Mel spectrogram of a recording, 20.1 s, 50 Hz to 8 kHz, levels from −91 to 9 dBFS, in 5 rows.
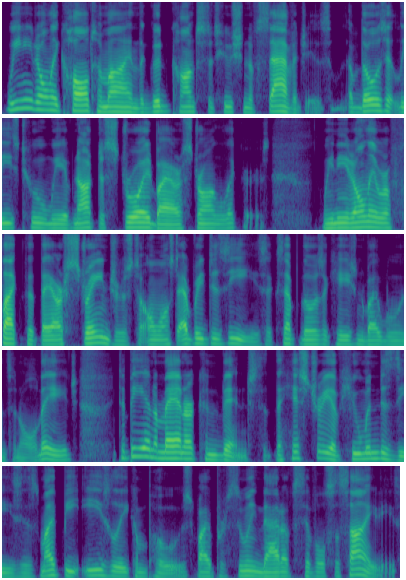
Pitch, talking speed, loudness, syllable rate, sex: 125 Hz, 195 wpm, -23 LUFS, 5.6 syllables/s, male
